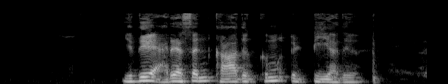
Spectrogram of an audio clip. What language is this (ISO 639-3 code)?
tam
